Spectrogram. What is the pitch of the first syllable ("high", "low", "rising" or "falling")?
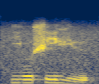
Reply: high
